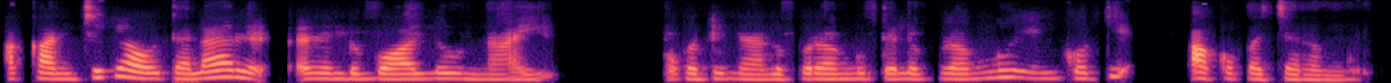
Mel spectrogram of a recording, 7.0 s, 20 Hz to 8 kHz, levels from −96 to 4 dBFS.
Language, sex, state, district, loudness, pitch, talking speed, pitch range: Telugu, female, Telangana, Hyderabad, -22 LUFS, 190 Hz, 110 wpm, 185-205 Hz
